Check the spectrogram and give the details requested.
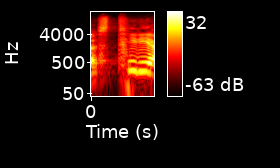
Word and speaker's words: still: still이 아니고 still. 아직까지도란 뜻이죠. 아직도란 뜻이에요. still. 이거 길게 발음하시면 안 돼요.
